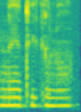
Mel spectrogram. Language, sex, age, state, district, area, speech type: Maithili, female, 30-45, Bihar, Madhubani, rural, spontaneous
